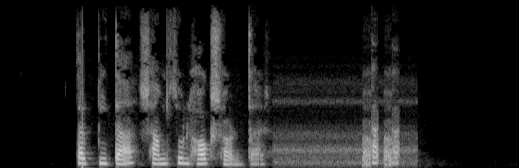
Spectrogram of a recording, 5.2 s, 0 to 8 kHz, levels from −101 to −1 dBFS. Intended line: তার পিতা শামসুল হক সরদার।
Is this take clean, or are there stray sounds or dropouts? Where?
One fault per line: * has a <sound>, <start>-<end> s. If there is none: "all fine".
* has a laugh, 3.6-4.0 s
